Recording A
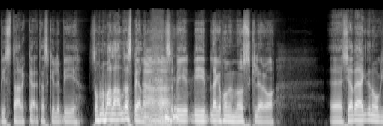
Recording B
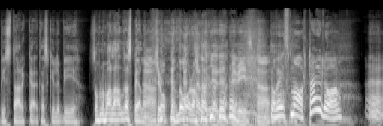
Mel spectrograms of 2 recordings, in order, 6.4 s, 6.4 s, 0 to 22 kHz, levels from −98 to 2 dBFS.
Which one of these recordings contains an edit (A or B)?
B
